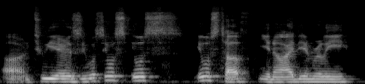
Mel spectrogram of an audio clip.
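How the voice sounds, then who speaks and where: A gravelly, mid-range male voice, slightly quick, belongs to a Malaysian man in his twenties appearing as a guest on a podcast. He's a sports photographer, relaxed and chatty in casual conversation, and he repeats words while searching for the right ones.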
